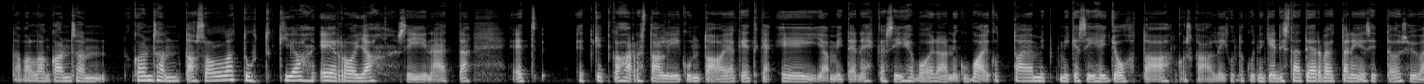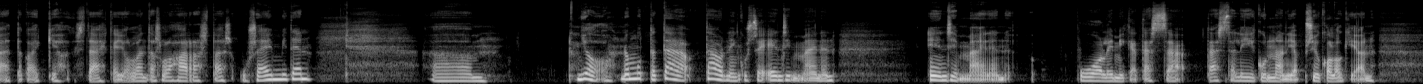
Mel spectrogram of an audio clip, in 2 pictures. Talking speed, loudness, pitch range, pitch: 135 wpm, -20 LUFS, 155-210 Hz, 175 Hz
